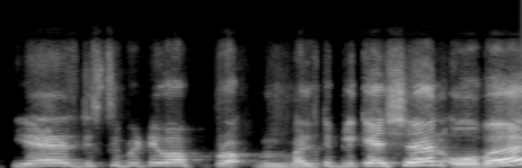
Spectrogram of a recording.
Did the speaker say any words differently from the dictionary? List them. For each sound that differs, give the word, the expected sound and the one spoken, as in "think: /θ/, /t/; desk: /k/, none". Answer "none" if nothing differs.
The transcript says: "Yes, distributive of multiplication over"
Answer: of: /v/, /p/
